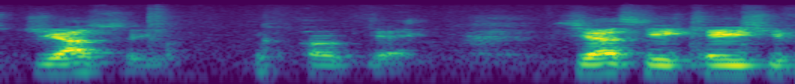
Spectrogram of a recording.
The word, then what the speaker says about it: Jussie: It's not Jesse, it's Jussie.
